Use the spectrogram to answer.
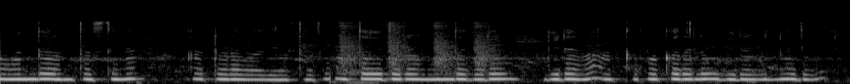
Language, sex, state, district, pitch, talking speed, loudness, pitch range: Kannada, female, Karnataka, Bellary, 240 Hz, 85 wpm, -29 LUFS, 230-245 Hz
